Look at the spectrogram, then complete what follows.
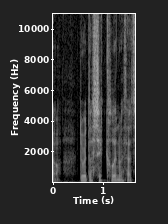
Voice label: "sicl", welsh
